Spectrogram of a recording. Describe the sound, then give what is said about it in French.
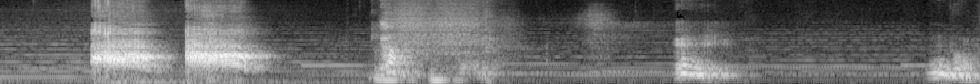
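Harsh, cawing bird calls ring out loud: two quick strong caws, then several rougher, lower squawks spaced out over a few seconds, with no talking. “Oui, je vous laisse l'oiseau.”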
